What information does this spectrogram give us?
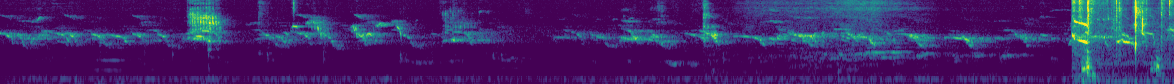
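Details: Healthy young turkey chicks with their mother peep softly and steadily, rapid high thin chirps in a fairly constant chatter, ending with a sudden loud clattering handling noise.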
